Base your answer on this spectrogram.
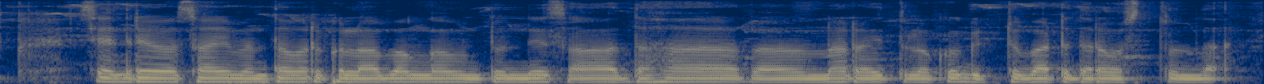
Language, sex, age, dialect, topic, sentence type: Telugu, male, 18-24, Southern, agriculture, question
